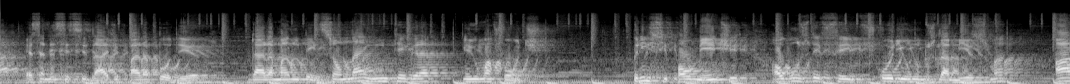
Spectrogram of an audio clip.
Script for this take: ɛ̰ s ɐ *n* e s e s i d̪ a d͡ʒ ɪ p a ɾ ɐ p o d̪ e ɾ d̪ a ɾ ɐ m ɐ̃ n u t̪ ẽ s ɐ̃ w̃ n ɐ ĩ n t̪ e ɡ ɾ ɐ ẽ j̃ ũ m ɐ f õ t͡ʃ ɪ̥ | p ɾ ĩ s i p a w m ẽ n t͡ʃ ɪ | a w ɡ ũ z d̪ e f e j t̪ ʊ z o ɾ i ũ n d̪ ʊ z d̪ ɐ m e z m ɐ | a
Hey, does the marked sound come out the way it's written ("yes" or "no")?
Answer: yes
